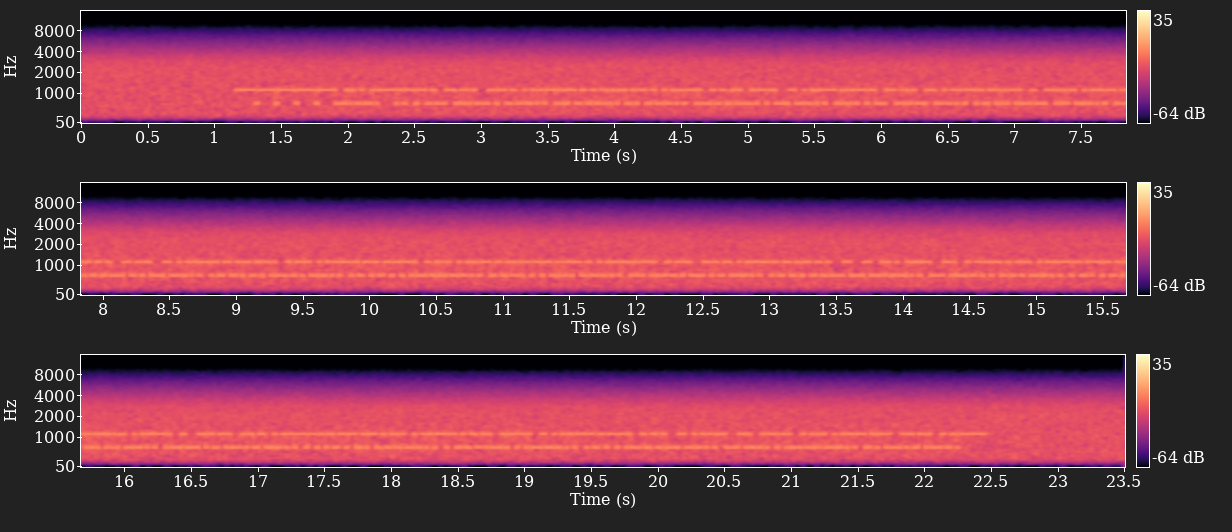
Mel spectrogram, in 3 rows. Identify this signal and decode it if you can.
RTTY (50 baud, 450 Hz shift), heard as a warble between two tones, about 890 Hz centre, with radio static. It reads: 79457 68477 38315 41949 26396 48505 20030 22134 86147 63052 20855 53070 71066 35232 12774 78313 21385 53134 03230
